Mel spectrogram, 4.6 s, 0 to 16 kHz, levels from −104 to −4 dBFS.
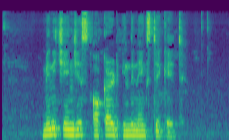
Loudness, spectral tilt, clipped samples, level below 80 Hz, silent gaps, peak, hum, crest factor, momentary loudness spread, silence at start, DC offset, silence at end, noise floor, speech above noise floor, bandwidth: -19 LUFS; -4 dB/octave; under 0.1%; -56 dBFS; none; -2 dBFS; none; 20 dB; 14 LU; 0.05 s; under 0.1%; 0.95 s; -56 dBFS; 38 dB; 11.5 kHz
